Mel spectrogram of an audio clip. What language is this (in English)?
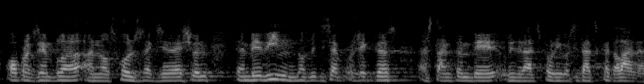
Catalan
